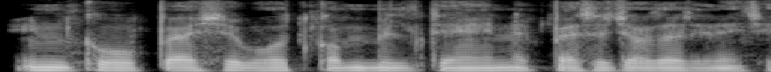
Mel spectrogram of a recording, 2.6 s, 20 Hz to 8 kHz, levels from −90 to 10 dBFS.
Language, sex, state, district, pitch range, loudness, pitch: Hindi, male, Uttar Pradesh, Jyotiba Phule Nagar, 105-110 Hz, -16 LUFS, 105 Hz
